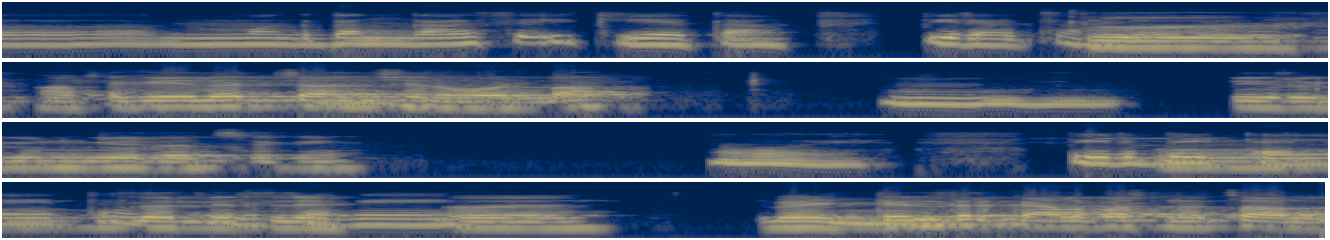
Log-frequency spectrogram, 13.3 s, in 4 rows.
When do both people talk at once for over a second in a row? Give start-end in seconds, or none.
9.5-10.7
